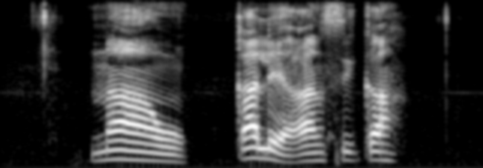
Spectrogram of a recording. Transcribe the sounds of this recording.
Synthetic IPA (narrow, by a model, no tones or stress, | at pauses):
nawɔ | kʼalɛɦansika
